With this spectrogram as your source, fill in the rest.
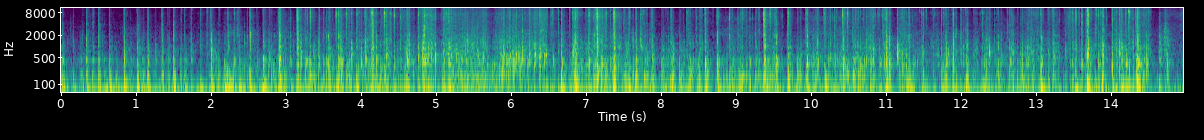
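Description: Fingertips type fast and hard on the keys of a black plastic HP laptop held up close. A dense, steady stream of sharp, dry clicks and clacks runs for the whole clip with a heavy low-end thump under each strike. Every keystroke cuts off almost at once.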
